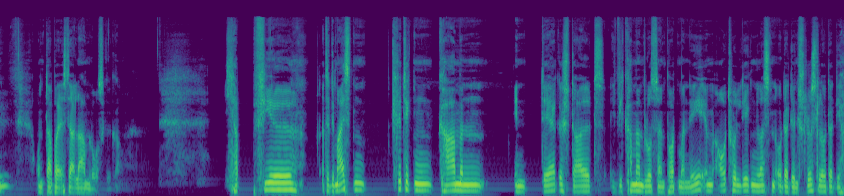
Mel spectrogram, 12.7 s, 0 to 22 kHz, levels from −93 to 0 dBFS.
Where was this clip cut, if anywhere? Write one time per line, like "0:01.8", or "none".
none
